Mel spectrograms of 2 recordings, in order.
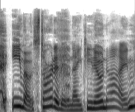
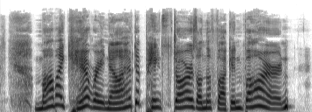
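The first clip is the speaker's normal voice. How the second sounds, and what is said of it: Moody emo teenage boy voice. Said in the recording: “my moody 1900s teenager emo boy voice? That's a good accent.”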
